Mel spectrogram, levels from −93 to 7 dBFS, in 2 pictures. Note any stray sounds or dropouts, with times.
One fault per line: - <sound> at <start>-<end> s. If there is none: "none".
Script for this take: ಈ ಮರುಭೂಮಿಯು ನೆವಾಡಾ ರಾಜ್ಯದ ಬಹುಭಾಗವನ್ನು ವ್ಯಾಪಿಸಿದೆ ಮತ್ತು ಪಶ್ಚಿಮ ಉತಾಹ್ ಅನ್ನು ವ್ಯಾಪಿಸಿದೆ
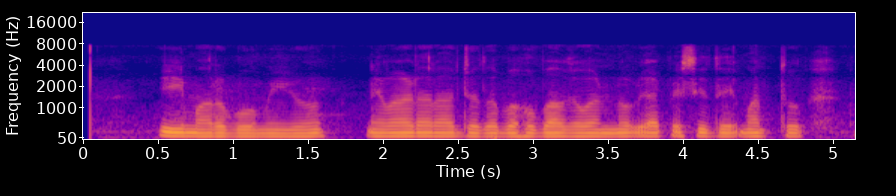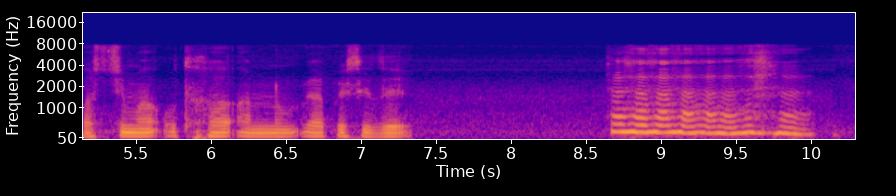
- laugh at 8.6-10.0 s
